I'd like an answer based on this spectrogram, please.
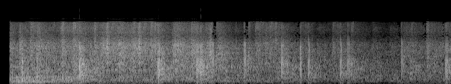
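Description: Fireworks crackling and popping in a dense, continuous rattle of sharp cracks, easing somewhat after about three seconds.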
